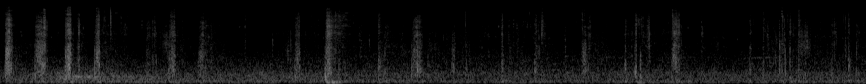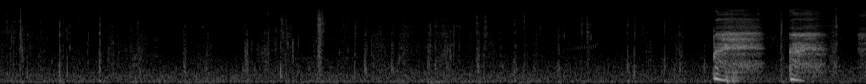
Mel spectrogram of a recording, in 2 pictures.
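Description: Footsteps crunch on gravel and concrete.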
